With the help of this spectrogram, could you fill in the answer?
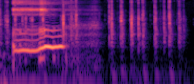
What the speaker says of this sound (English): What is she typing?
